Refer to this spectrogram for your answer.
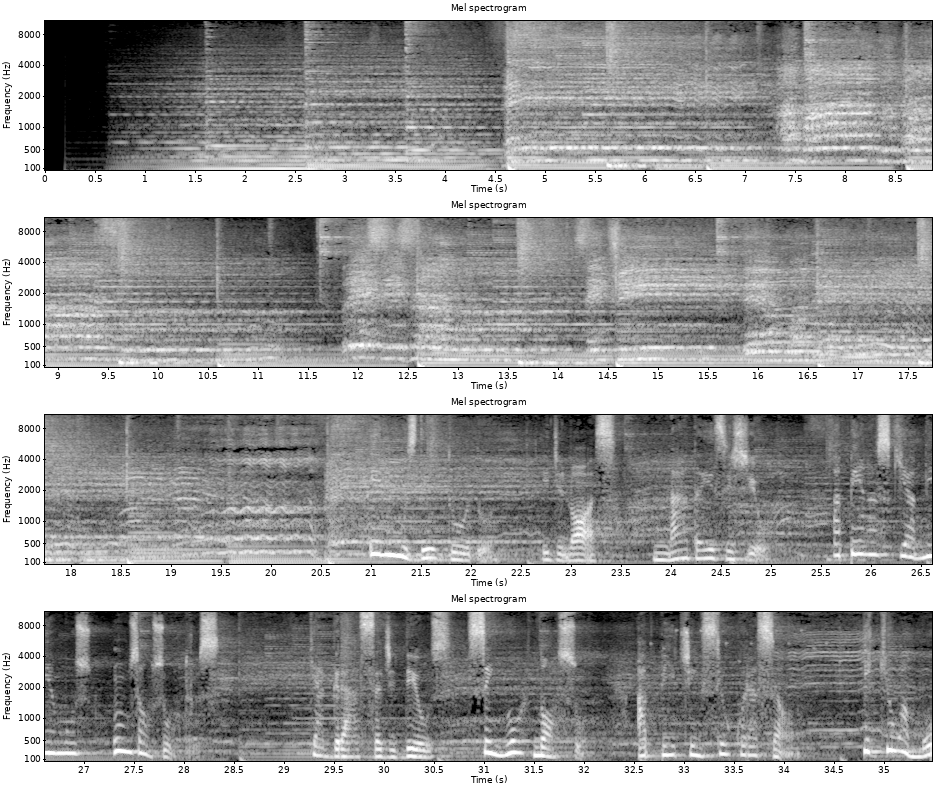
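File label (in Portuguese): Evangélica Mensagem Social, female, telemensagens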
